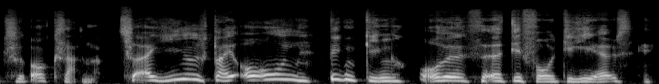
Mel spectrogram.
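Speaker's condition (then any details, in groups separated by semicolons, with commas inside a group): Cerebral palsy; cramps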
